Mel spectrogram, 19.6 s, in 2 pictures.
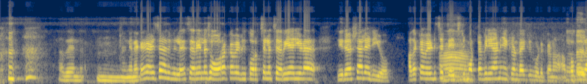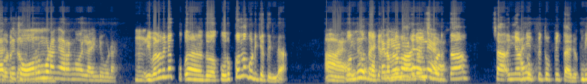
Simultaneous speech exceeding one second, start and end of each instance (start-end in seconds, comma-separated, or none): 15.6-17.2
